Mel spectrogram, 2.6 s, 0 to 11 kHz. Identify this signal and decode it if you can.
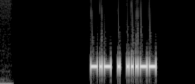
Morse code, heard as a keyed tone, about 40 wpm, 700 Hz. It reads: KE3
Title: USA Call Sign Prefixes - Repeated 2x - 40wpm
